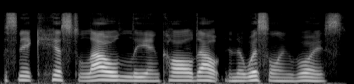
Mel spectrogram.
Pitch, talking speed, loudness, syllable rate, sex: 175 Hz, 185 wpm, -18 LUFS, 5.0 syllables/s, female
